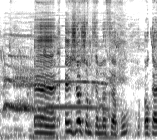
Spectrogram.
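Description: A rooster crowing in one long, drawn-out call that dips slightly in pitch as it ends, with a man talking over it.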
